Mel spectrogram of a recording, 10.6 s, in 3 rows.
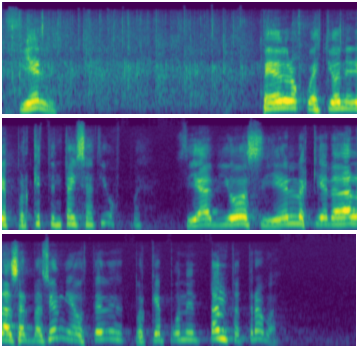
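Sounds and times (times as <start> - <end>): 
audience applause: 0.0 - 3.2
speech: 0.2 - 0.7, 2.6 - 10.0.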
